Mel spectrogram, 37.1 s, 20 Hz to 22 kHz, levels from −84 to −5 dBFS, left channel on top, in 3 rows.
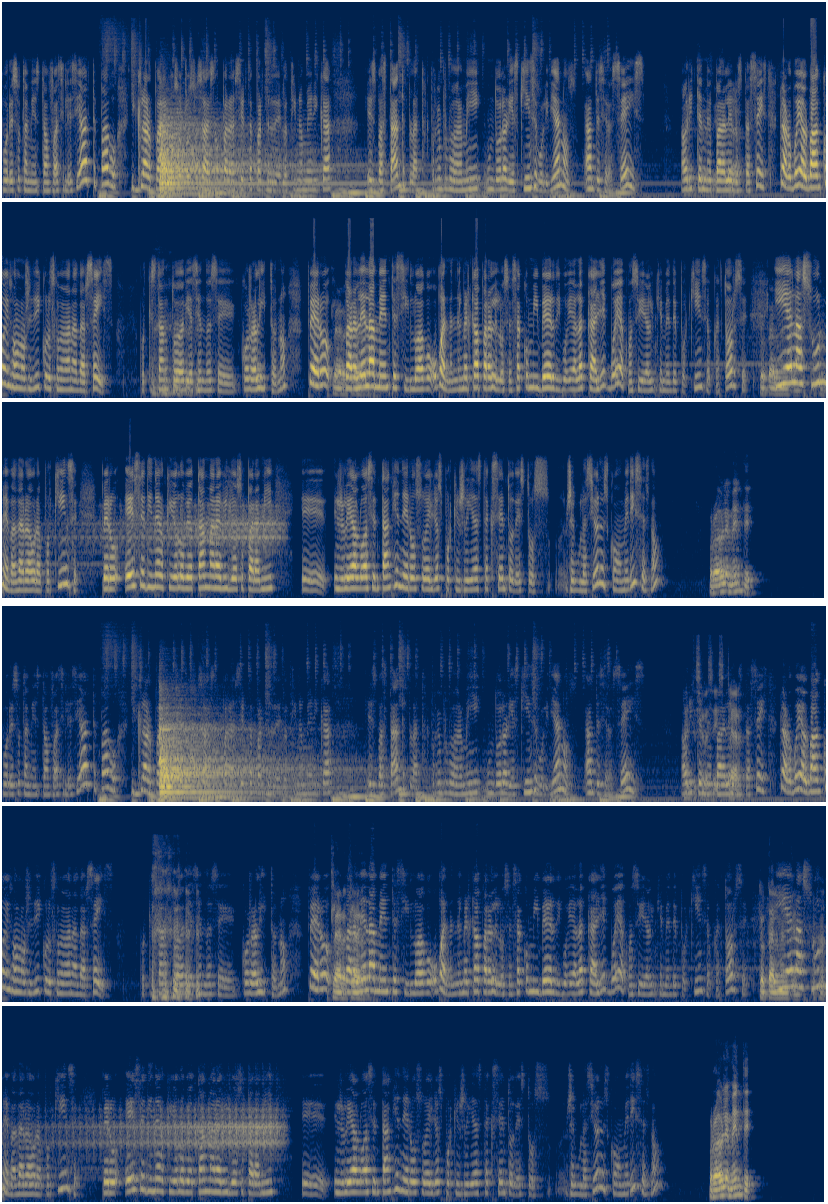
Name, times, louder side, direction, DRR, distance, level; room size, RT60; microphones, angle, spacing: voice 1, 0.0-9.6 10.2-14.0 14.6-29.0 29.2-34.6, left 7 dB, 85° left, 0.3 m, -29 dB
sound 1, 1.4-9.5, equal, 35° left, 1.5 m, -38 dB
sound 2, 2.4-7.4, right 2 dB, 50° right, 1.4 m, -28 dB
voice 2, 10.2-11.1 14.6-15.2 17.3-17.8 23.7-24.2 35.3-35.9, right 4 dB, 65° right, 0.4 m, -31 dB
sound 3, 22.3-29.0, right 3 dB, 30° right, 1.5 m, -42 dB
3.7 x 3.2 x 2.5 m
head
